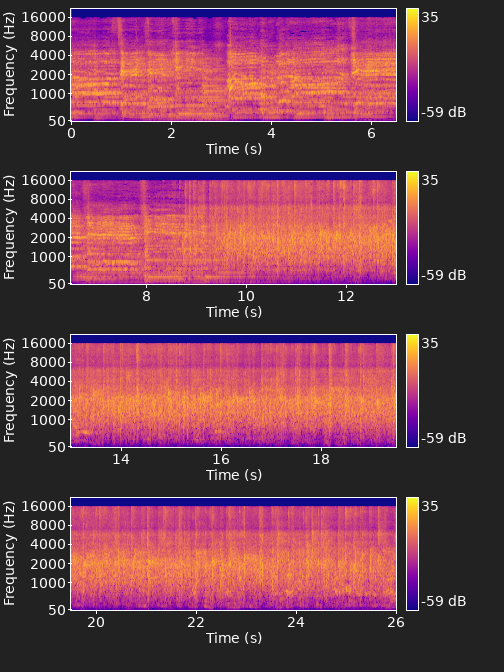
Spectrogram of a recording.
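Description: A group of voices singing a song together, ending about nine seconds in, followed by sustained audience applause.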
